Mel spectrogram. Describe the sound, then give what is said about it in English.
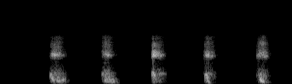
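Five short, forceful exhalations from a person doing a breathing exercise, air pushed out in bursts from the stomach with passive inhales between; each gruff puff is brief and evenly spaced about half a second apart, with nothing else heard. “you just exhale in short bursts, and the inhale is passive. So it's like,”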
